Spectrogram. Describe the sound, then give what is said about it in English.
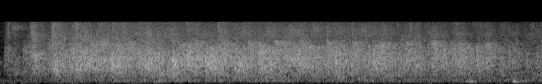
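An audience claps to vote for the statement it thinks is the fiction, producing a dense, even burst of applause that holds steady for several seconds and tapers slightly at the end. “Applaud for the one that you think is the fiction. How many people in the audience think the HIV-associated dementia one is the fiction?”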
